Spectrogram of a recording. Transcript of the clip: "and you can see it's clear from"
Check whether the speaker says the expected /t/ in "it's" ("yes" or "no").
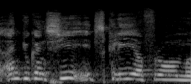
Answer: yes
